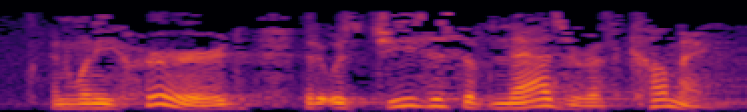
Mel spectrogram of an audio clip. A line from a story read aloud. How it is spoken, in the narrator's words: he cried out in a loud voice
